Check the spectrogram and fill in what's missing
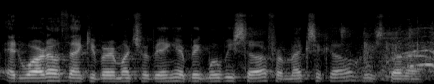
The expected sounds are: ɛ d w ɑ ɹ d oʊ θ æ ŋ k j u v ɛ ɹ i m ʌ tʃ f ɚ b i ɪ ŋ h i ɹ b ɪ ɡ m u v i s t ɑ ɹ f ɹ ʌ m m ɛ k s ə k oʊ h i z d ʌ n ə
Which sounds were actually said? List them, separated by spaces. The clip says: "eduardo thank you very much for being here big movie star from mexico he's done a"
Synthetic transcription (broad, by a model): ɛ d w ɑ ɹ d oʊ θ æ ŋ k j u v ɛ ɹ i m ʌ tʃ f ɚ b i ɪ ŋ h i ɹ b ɪ ɡ m u v i s t ɑ ɹ f ɹ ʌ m m ɛ k s ə k oʊ h i z d ʌ n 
